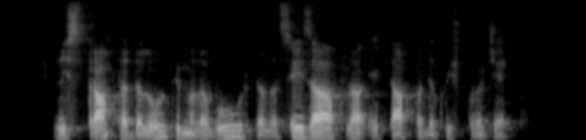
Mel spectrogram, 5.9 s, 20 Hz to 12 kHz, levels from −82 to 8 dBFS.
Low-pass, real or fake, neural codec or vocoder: 10.8 kHz; fake; codec, 24 kHz, 3.1 kbps, DualCodec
